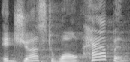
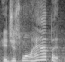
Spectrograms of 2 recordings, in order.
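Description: First: Slow, deliberate, word by word; emphatic repetition. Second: Said in the usual way. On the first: Acted. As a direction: drive it home slowly and firmly. Slow repeat to drive point home.

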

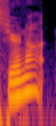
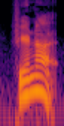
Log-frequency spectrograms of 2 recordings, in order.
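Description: First: Said in the usual way. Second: "Fear not." repeated much softer after a pause. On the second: Shown as a demonstration. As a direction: drop the volume and say "Fear not." gently.

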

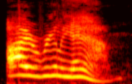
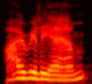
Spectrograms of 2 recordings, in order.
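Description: First: Loud, high, slow emphatic declaration. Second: Said in the usual way. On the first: Retold or imitated. Preacher voicing Jesus's emphatic claim, loud and high. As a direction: hammer home I really am, loud and slow. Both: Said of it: "is emphatic".

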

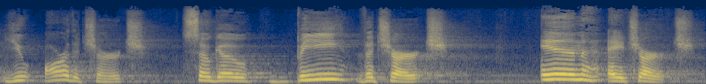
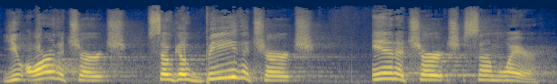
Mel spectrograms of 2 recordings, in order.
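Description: First: Slow, deliberate, each word weighted; slow emphatic. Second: Louder, punchier restatement; louder repeat. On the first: Preacher stating the key line, slow and weighty. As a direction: lay it down slowly and firmly. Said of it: "slow emphatic first statement". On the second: Preacher repeating his point louder to the students. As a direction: hammer the line home louder. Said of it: "Does that make sense?". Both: Shown as a demonstration.

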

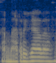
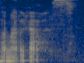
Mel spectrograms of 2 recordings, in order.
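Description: First: Softer echo of amargadas; fading repeat. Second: Amargadas whispered, breath only; whispered echo. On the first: Echoing bitter old lady, trailing off. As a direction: amargadas said again, dropping away. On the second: Recalling bitter pharmacist, whispered echo. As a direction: let amargadas die into a whisper. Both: Retold or imitated.

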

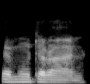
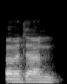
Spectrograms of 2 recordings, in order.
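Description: First: "Pemutaran" repeated in full, Pe-mu-ta-ran; careful four-syllable "Pemutaran", copying the guest; corrected pronunciation. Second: "Pemutaran" shortened to "Pemutan", dropping the "ra"; tentative "Pemutaran" with a swallowed middle, ending in "tan"; unsure pronunciation. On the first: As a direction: say "Pemutaran" with the "ra" restored, as "Peh-moo-tuh-rahn". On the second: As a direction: say "Pemutaran" without its "ra", as "Pe-muh-tan". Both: Real, not acted. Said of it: "How do you pronounce it?".

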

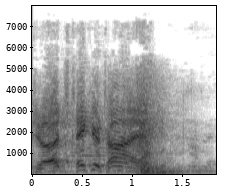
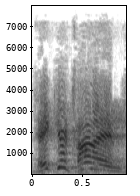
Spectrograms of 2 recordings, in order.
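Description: First: Drawn-out, slow "take your time". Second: Said in the usual way. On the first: Acted. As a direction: stretch every word out slowly.

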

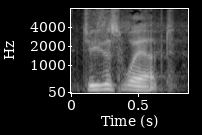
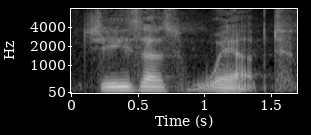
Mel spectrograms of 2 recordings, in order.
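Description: First: Said in the usual way. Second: Very slow, softer delivery; drawn-out recital. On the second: Shown as a demonstration. Preacher helping the congregation memorize a short verse, slow recital. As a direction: say it word by word, slowly and quietly.

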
